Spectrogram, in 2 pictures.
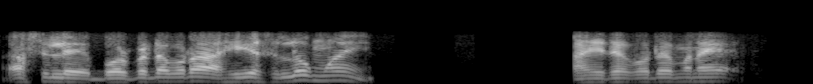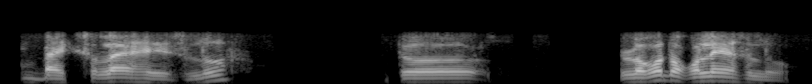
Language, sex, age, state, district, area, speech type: Assamese, male, 30-45, Assam, Barpeta, rural, conversation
